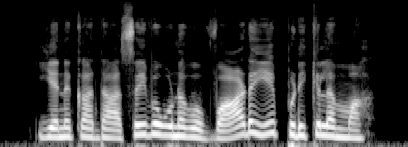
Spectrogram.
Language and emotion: Tamil, disgusted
